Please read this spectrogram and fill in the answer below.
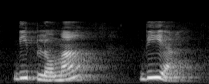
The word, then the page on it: diploma: spanelstine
